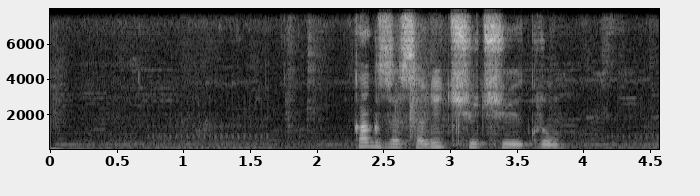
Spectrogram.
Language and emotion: Russian, neutral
